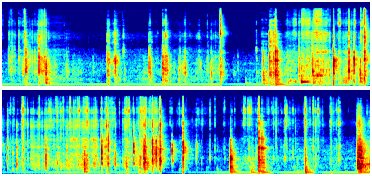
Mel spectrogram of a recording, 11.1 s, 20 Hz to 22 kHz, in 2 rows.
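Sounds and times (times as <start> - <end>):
plastic packaging crinkling: 0.0 - 0.7, 4.3 - 10.8.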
